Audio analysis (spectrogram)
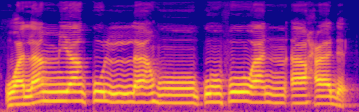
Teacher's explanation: Kenapa kul? Karena nun mati bertemu dengan lam yaitu idgham bila gunnah.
